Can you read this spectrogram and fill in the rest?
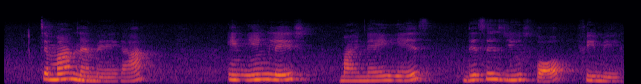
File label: My Name is female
